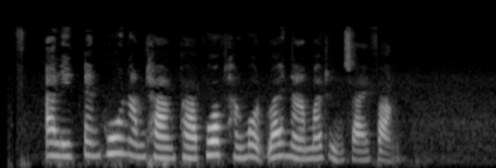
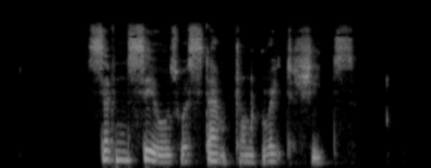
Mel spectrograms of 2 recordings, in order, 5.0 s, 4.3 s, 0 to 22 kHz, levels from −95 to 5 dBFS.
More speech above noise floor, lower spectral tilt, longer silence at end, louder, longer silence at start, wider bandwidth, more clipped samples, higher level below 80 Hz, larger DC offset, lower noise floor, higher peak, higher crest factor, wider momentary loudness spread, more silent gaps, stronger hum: second, 37 dB vs over 50 dB; first, -5 dB/octave vs -2.5 dB/octave; first, 1.05 s vs 0.8 s; first, -30 LUFS vs -39 LUFS; second, 0.45 s vs 0.9 s; second, 11.5 kHz vs 13 kHz; neither; first, -72 dBFS vs -82 dBFS; neither; second, -67 dBFS vs under -90 dBFS; first, -12 dBFS vs -22 dBFS; about the same, 20 dB vs 20 dB; about the same, 10 LU vs 11 LU; neither; neither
